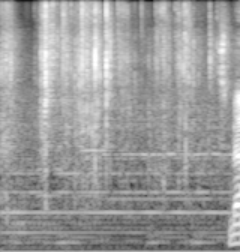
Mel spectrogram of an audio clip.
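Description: Foil booster-pack wrapper crinkling as it is torn open by hand, with a few small crackles, over steady background music.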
